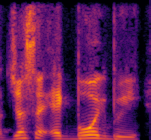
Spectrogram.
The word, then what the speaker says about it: Eboigbe: That's what Eboigbe, I didn't say it right. The previous pod that we talked about him, but I got it just now. Justin Eboigbe, man, like, yes, Blake Corum had a good game.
